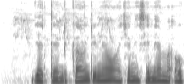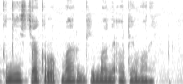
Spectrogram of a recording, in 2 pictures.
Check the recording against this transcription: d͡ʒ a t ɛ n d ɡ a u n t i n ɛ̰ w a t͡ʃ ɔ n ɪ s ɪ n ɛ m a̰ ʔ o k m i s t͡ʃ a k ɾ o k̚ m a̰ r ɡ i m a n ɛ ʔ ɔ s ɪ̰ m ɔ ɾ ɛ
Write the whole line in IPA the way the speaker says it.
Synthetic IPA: d͡ʒ a t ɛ n d k a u n t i n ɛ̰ w a t͡ʃ ɔ n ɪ s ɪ n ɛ m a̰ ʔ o k ɲ i s t͡ʃ a k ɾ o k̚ m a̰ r ɡ i m a n ɛ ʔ ɔ t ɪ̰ m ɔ ɾ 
